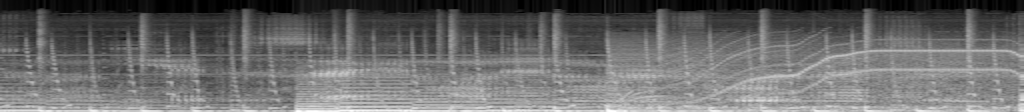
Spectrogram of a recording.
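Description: Acid electronic music: a steady low bass pulse with sharp percussion ticks. From about seven seconds in, a synth note slides upward in pitch and then holds high.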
